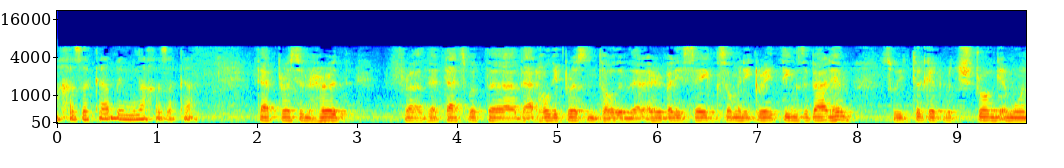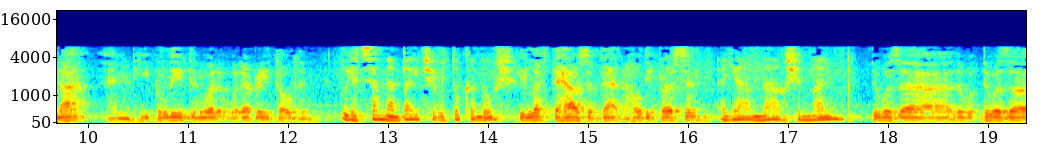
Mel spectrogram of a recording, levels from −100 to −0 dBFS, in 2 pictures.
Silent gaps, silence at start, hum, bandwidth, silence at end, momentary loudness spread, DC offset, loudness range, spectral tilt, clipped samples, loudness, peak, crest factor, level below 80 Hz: none; 0 s; none; 6.2 kHz; 0 s; 7 LU; under 0.1%; 2 LU; -6.5 dB/octave; under 0.1%; -22 LUFS; -6 dBFS; 16 dB; -50 dBFS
